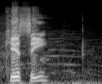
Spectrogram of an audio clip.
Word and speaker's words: Kissee: It'll bring up Kissy, the center fielder. That's Kylie. And, of course, her last name, I think I spelled it earlier. I'll spell it for y'all again. It's Kissee. First name Kylie.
